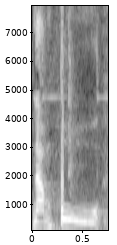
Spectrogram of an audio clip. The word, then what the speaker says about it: น้ำปู: ดิบ ของ การ ผลิต น้ำ ปู จึง ต้อง คำนึง ถึง คุณภาพ ของ วัตถุ ดิบ และ ความ สะอาด ของ วัตถุ ดิบ เป็น สำคัญ น้ำ ปู หรือ ออก เสียง ตาม ภาษา ถิ่น ว่า น้ำ ปู๋ เป็น การ ถนอม อาหาร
